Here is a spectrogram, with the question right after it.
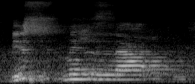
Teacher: Ba itu enggak panjang. Kamu jangan ngasih iya setelah huruf ba, itu enggak ada.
